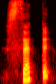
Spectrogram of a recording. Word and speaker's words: cet: So pronunciation is gonna be ce, set, set feminine, which is double T and E, and then plural is say.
